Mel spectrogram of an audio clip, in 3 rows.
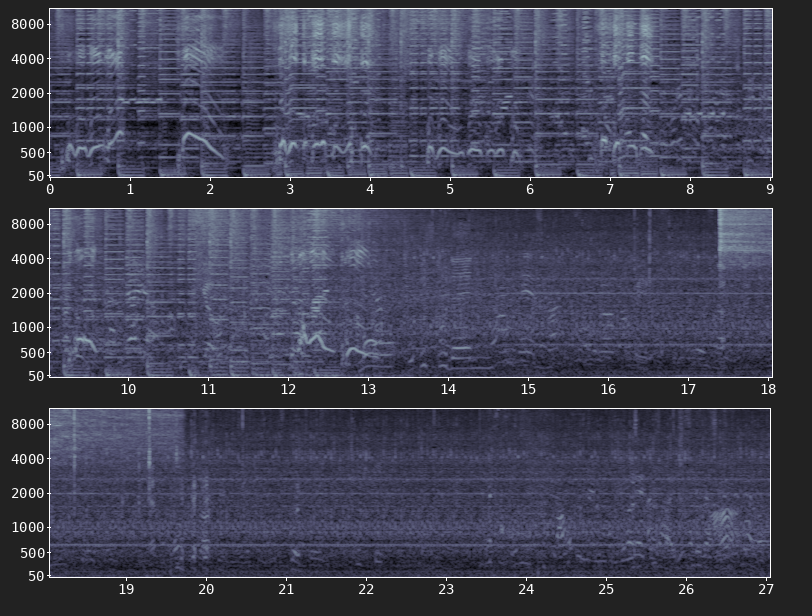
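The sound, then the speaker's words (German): An electric bus, number 19, pulls in with a steady mechanical whir, beeping signals and a hiss of brakes, then settles into a quieter hum as it idles, with faint voices. “E-Bus Nummer 19.”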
